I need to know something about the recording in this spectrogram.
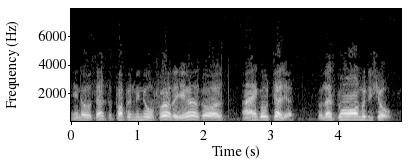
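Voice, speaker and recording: A blustering, folksy schemer from old radio comedy. His voice rides high with gravelly creak, and his grammar is homespun. It comes through a tinny, narrow vintage radio recording. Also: expressive, fairly quick, full character voice. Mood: coy, insistent. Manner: folksy dialect with ungrammatical phrasing. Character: wily, blustering lodge leader, chummy, exasperated with his friend. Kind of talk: 1950s radio comedy acting.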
